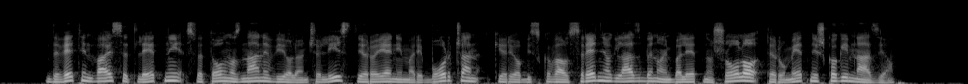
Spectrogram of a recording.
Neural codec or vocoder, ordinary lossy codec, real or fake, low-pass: none; MP3, 64 kbps; real; 7.2 kHz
